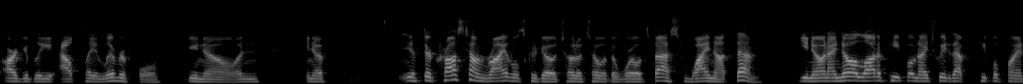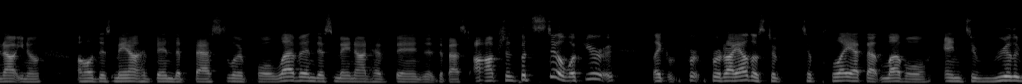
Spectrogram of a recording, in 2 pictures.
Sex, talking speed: male, 225 wpm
